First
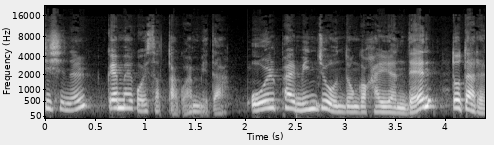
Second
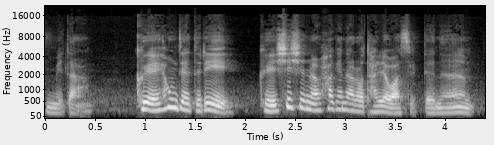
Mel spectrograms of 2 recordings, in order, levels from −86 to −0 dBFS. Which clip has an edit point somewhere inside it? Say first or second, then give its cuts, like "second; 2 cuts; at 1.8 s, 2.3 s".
first; 1 cut; at 2.0 s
